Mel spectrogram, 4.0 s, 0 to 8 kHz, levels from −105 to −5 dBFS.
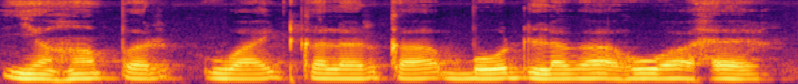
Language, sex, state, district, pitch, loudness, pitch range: Hindi, male, Mizoram, Aizawl, 135 Hz, -14 LUFS, 135-140 Hz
